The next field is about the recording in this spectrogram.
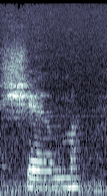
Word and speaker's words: Shem: And on the back of the lifting is how to phonetically pronounce each name of God. Like Shem, S-H-E-M, Fer, F-E-R, Osh. Shem, Fer, Osh.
